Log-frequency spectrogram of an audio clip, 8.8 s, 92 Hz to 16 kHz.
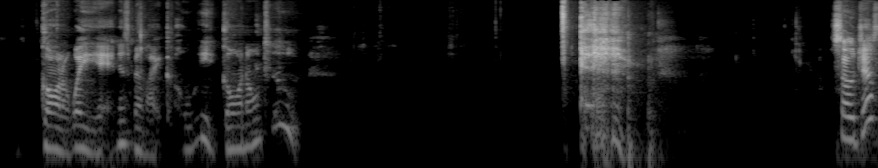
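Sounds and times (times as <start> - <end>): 
speech: 0.4 - 3.2, 6.1 - 6.4, 8.4 - 8.7
short throat clearing: 5.6 - 6.6
raspy phlegmy cough: 5.7 - 6.6.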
